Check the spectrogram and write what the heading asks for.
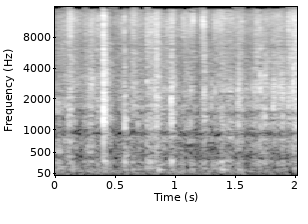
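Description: Cardboard shipping box and the paper inside being handled: rustling with scattered small clicks and knocks, one sharper knock about half a second in.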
